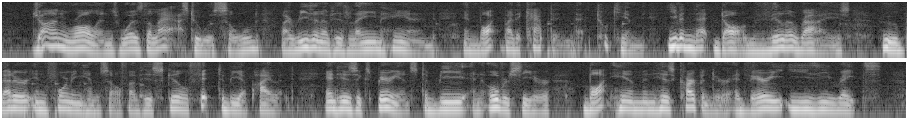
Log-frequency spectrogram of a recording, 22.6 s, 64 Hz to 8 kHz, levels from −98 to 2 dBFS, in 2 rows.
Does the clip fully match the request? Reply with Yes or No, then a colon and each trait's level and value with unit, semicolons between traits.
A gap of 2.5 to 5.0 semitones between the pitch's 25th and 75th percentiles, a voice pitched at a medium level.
No: average, 4.0 semitones; low, 120 Hz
